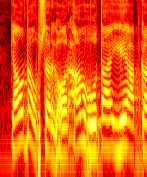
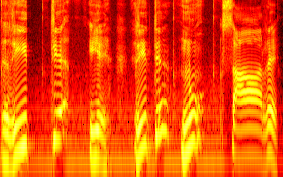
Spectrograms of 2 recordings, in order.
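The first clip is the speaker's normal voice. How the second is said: slow spelling-out; much slower than usual. Shown as a demonstration. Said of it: "यहाँ पे".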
